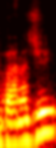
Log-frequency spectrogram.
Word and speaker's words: Banerjee: on your podcast um my name is Banerjee I'm the CTO and co-founder at Czech not pronounced as Shakti which some people do and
